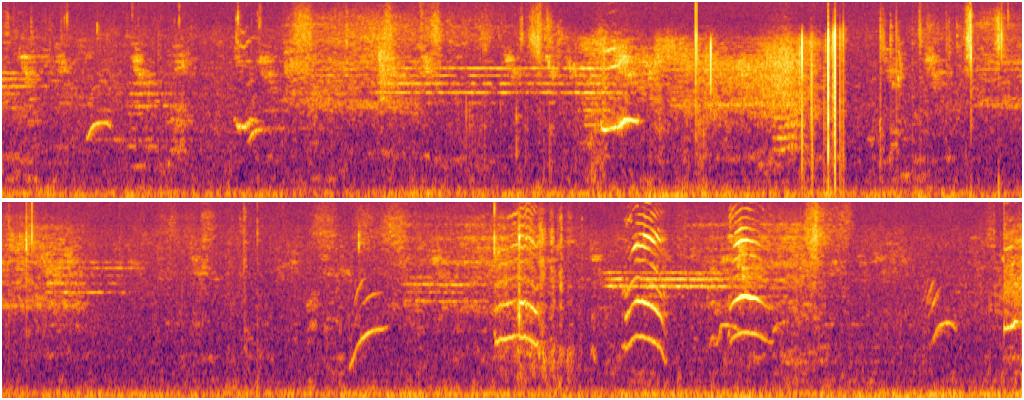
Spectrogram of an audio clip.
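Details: One-week-old stray kittens give thin, high meows that rise and fall, over a steady low rumble.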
